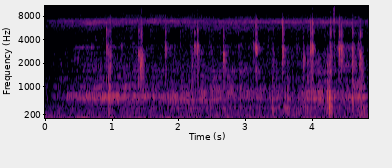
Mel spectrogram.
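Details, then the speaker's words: Hornby 3F Jinty 0-6-0 model locomotive, serviced and converted from DCC back to DC, running on the track: a faint, steady motor whir with light, irregular wheel clicks. Smooth, quiet, normal running. "There's basically a slight whir of the motor and a bit of wheel noise, and that's about it. Yeah, it seems to be really smooth and controllable."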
